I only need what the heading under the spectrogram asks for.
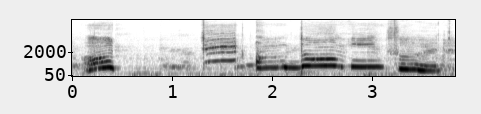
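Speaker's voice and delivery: high, drawn-out squeal of amazement; amazed squealing. Real, not acted. Player discovering lots of new food items, amazed. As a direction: squeal it high and stretch it slowly.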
